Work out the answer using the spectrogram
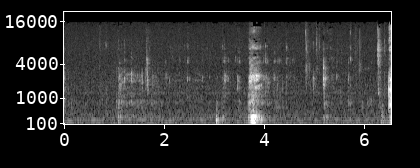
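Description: A man chewing a mouthful of pancake and sausage with his mouth closed: soft, wet mouth clicks and smacks. A short, louder noise comes a little past halfway, and another at the very end.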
